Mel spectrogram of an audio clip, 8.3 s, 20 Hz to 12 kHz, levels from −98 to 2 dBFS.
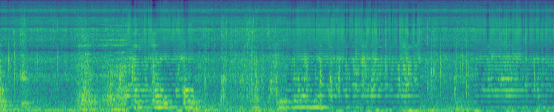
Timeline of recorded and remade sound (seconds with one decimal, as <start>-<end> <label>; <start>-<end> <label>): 0.0-1.9 recorded; 1.9-2.9 remade; 2.9-4.3 recorded; 4.3-6.3 remade; 6.3-7.1 recorded; 7.1-8.3 remade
